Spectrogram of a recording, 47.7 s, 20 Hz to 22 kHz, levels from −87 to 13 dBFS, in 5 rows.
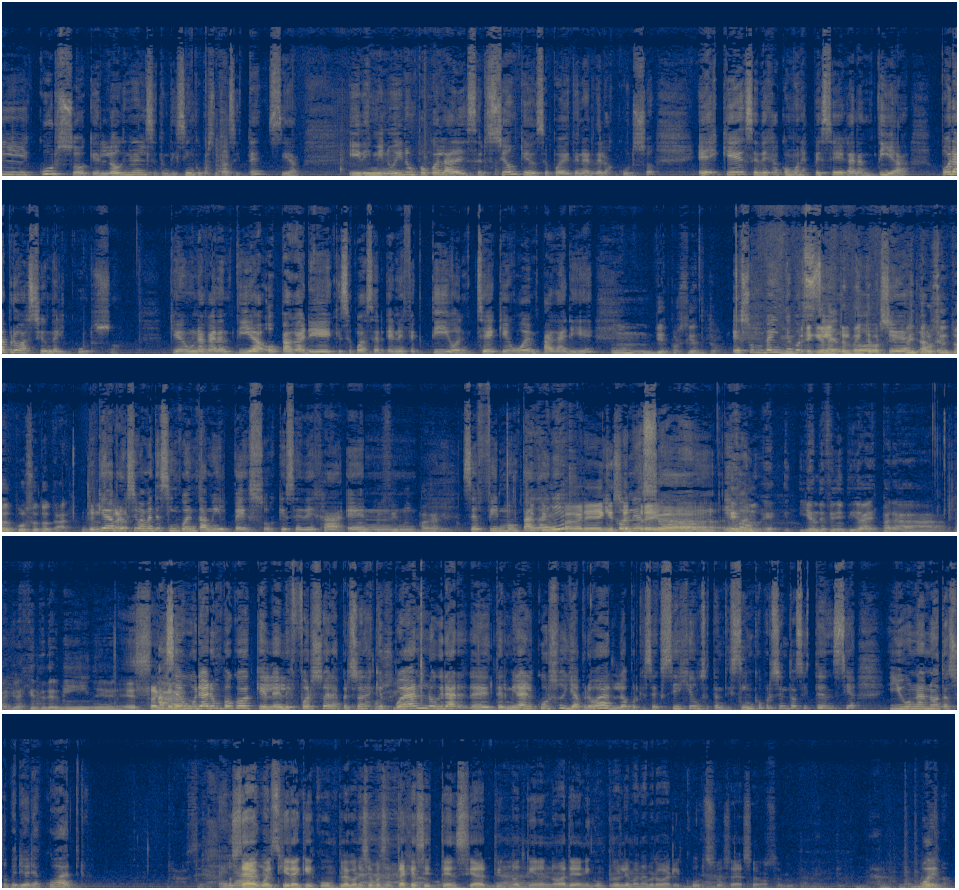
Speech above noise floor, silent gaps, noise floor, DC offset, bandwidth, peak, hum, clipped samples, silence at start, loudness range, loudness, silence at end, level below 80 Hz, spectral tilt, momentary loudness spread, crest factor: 31 dB; none; -56 dBFS; under 0.1%; 19.5 kHz; 0 dBFS; none; under 0.1%; 0 s; 7 LU; -25 LUFS; 0.05 s; -68 dBFS; -3.5 dB/octave; 13 LU; 26 dB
